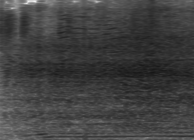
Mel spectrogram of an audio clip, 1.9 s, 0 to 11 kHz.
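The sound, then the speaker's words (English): A Chevy Nomad car's engine rumbles as a steady, loud, low drone that holds without clear breaks. “The surfer's dream. Hang 10 on a Dewey Weber and roll with a Chevy Nomad. You've got wheels.”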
